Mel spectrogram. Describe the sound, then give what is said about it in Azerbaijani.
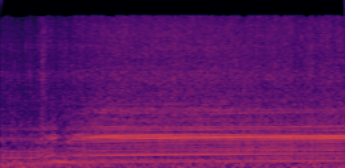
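A car engine revving as the driver speeds up on a hot day, a steady, loud, buzzing drone that holds an even tone throughout, with no talk. “Hə. deyib biraz daha motoru yeyinlədirəm.”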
